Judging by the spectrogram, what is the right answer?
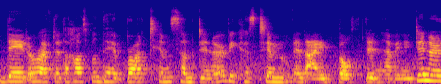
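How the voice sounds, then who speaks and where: Over noticeable background noise and audible room echo, a woman talks at a very fast pace in a medium pitch. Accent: German. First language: German. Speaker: vlogger, new mother. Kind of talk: personal storytelling vlog. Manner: casual, with fillers and self-corrections.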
